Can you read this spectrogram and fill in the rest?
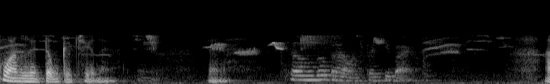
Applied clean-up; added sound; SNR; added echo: none; Bird; 16 dB; none.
